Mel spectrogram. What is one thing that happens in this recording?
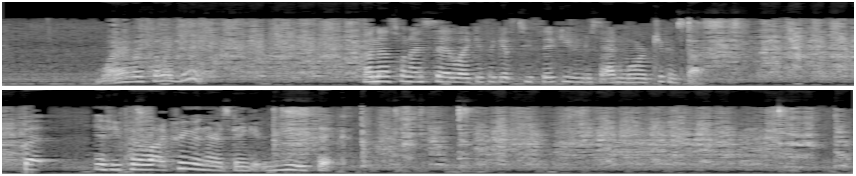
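A wire whisk scrapes and swishes against a metal pan.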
